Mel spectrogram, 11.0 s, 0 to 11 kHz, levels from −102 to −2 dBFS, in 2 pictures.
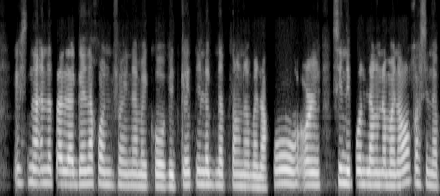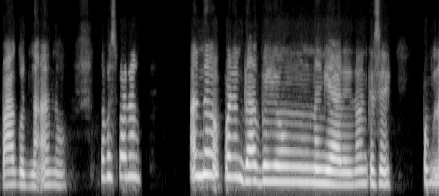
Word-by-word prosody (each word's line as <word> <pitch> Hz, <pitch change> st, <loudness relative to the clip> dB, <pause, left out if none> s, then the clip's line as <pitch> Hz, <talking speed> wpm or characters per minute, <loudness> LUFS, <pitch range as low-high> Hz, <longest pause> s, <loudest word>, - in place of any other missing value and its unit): is 240 Hz, 0 st, -10 dB
na 230 Hz, -1 st, 0 dB
ano 235 Hz, -, -1 dB
talaga, 220 Hz, -1 st, +1 dB
na-confine 210 Hz, -3 st, -1 dB
na 195 Hz, -, -1 dB
may 185 Hz, -, 0 dB
Covid 185 Hz, -1 st, +1 dB
kahit 205 Hz, +1 st, -2 dB
nilagnat 205 Hz, -2 st, 0 dB
lang 195 Hz, -1 st, -1 dB
naman 180 Hz, -1 st, -1 dB
ako 220 Hz, +6 st, +2 dB
or 205 Hz, -1 st, +2 dB, 0.2 s
sinipon 225 Hz, -2 st, +1 dB
lang 205 Hz, 0 st, +2 dB
naman 195 Hz, 0 st, +1 dB
ako 245 Hz, +4 st, +1 dB
kasi 215 Hz, 0 st, -9 dB
napagod 200 Hz, 0 st, -3 dB
na 185 Hz, -, -4 dB
ano. 200 Hz, -2 st, -7 dB, 0.4 s
Tapos 335 Hz, +1 st, -3 dB
parang 345 Hz, -1 st, -1 dB, 0.6 s
ano, 370 Hz, +1 st, +4 dB
parang 335 Hz, -2 st, +1 dB
grabe 265 Hz, -1 st, +2 dB
yung 255 Hz, -1 st, +1 dB
nangyari 220 Hz, -3 st, +4 dB
nun 225 Hz, +2 st, -2 dB
kasi 225 Hz, -1 st, -2 dB, 0.4 s
'pag 115 Hz, -, -5 dB
220 Hz, 175 wpm, -20 LUFS, 200-240 Hz, 0.6 s, ano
